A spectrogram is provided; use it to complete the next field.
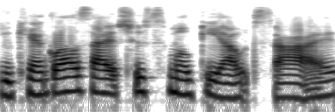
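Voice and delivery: ordinary talk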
